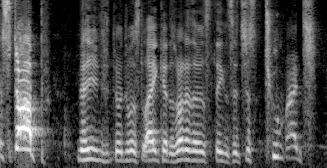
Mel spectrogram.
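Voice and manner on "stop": sudden loud high yell of Stop!; imitated shout. Brother Tommy wanting to stop the whipping on screen, shouting. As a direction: burst out like yelling at the screen. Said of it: "wanted to stand up ... and say".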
